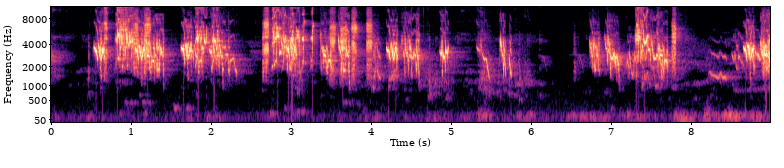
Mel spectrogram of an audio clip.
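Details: Budgerigar chirping steadily: a long run of rapid, buzzy, high chattering notes in short clusters, pausing briefly before resuming.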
